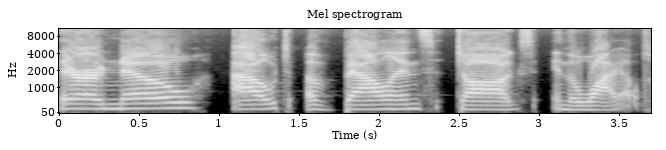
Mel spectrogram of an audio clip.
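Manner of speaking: slow, deliberate, drawn out word by word. Making a key point to a listener, said slowly. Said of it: "So I'm gonna say this slowly".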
